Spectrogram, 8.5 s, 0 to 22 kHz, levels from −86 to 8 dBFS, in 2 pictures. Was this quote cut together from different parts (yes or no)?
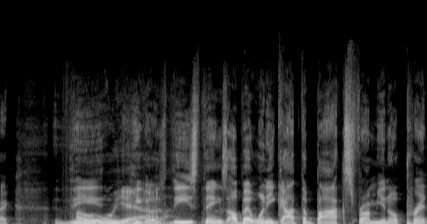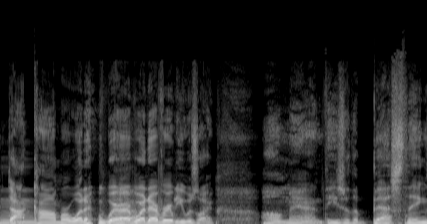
yes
